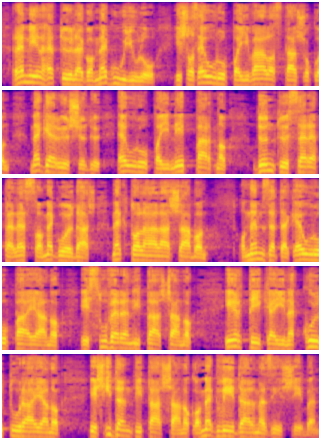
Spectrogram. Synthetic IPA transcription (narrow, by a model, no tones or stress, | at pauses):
rɛmeːlɦɛt̪øːlɛɡɒmɛɡuːjuloː | eːʃɒzɛuɾoːpɒjivaːlɒst̪aːʃo̞ko̞nmɛɡɛɾøːʃød̪øː | ɛuɾoːpɒjineːpːaːrt̪nɒk | d̪ø̞nt̪øːsɛɾɛpɛlɛsːɒmɛɡo̞ld̪aːʃmɛkt̪ɒlaːlaːʃaːbɒn | ɒnɛmzɛt̪ɛkɛuɾoːpaːjaːnɒk | eːʃsuvɛɾɛnit̪aːʃaːnɒk | eːrt̪eːkɛjinɛkːult̪uːɾaːjaːnɒk | eːʃid̪ɛnt̪it̪aːʃaːnɒkɒmɛɡʋeːd̪ɛlmɛzeːʃeːbɛ̰n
